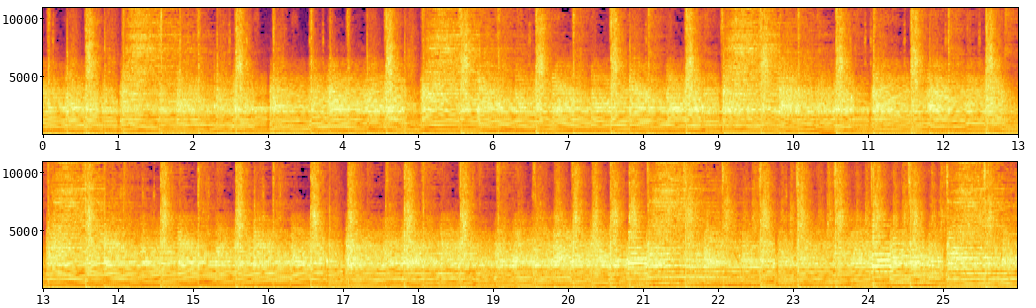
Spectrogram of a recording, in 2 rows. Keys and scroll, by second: 0.0 Escape, 0.5 ctrl+h, 2.3 b, 10.2 Escape, 11.8 b, 17.0 Delete, 19.4 b, 19.7 Escape, 19.8 Escape, 20.0 Escape.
